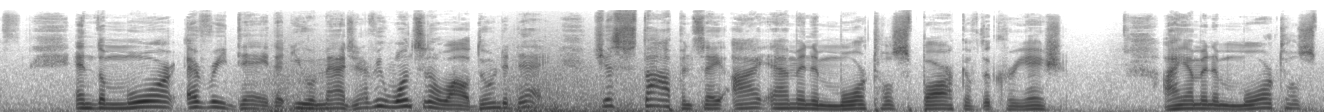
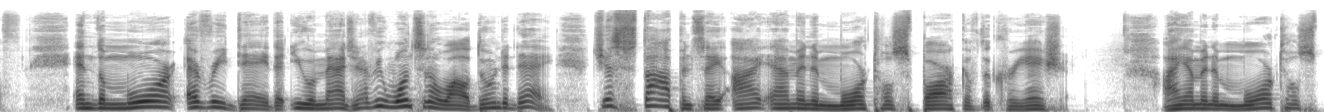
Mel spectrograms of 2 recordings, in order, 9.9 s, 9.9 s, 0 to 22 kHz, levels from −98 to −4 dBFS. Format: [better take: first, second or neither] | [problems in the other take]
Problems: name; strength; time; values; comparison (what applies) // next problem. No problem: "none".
second | wind noise on the microphone; occasional gusts; 20 dB below the speech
